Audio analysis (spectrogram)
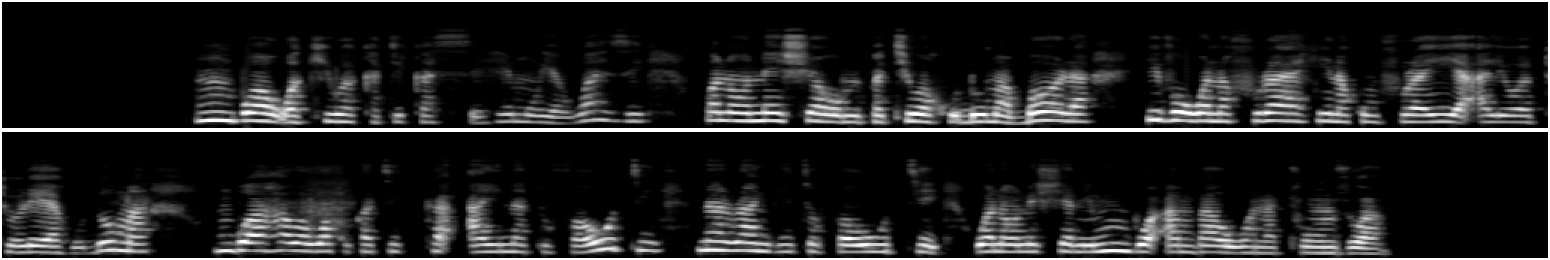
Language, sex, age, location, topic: Swahili, female, 25-35, Dar es Salaam, agriculture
